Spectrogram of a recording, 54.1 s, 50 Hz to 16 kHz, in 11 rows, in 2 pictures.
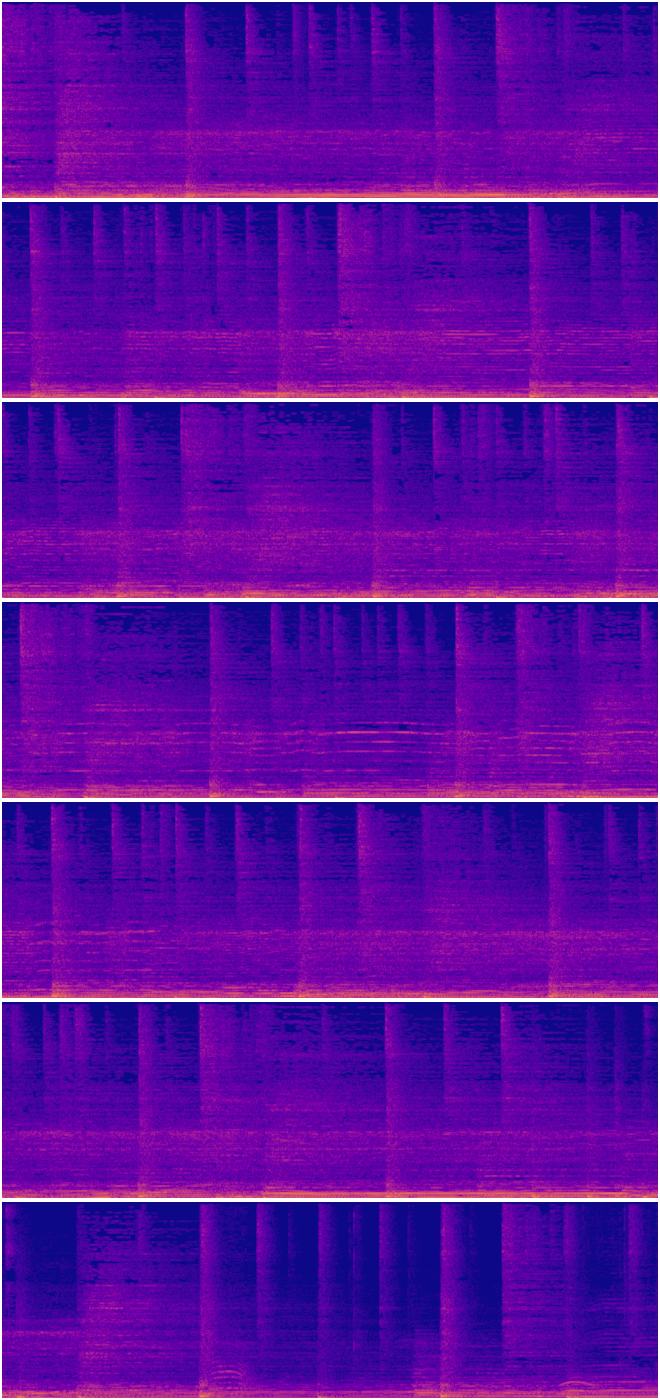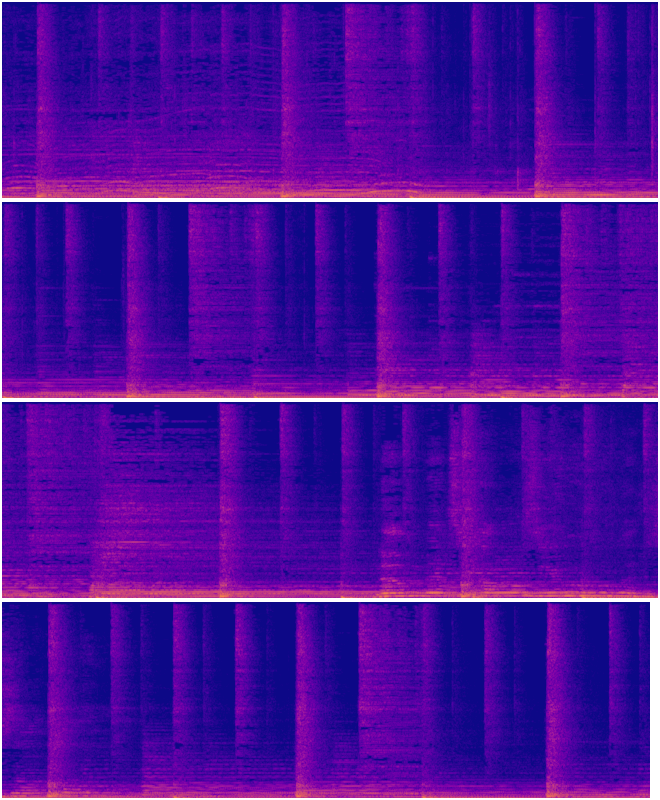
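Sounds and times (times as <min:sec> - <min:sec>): drum kit beat: 0:00.0 - 0:54.0
electric guitars sustained notes: 0:00.0 - 0:54.0.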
